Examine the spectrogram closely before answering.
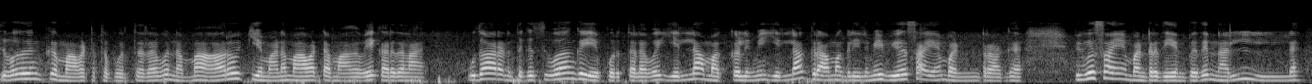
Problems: none marked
